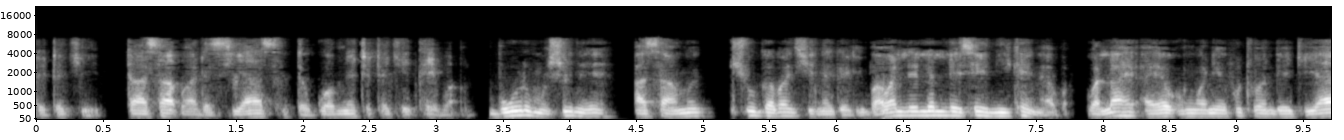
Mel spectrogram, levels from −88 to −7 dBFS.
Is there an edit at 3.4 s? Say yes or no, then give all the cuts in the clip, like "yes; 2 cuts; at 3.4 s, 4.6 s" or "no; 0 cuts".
yes; 1 cut; at 3.4 s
